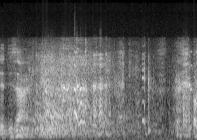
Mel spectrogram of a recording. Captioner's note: laughs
